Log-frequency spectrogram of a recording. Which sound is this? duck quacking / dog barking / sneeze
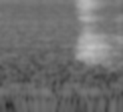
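dog barking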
